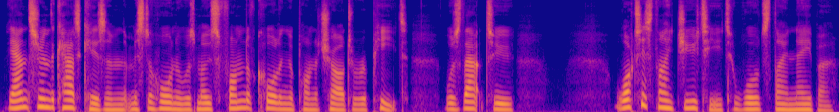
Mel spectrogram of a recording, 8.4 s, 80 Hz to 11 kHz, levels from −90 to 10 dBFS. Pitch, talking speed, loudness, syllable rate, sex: 175 Hz, 200 wpm, -19 LUFS, 5.6 syllables/s, female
